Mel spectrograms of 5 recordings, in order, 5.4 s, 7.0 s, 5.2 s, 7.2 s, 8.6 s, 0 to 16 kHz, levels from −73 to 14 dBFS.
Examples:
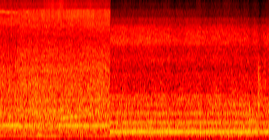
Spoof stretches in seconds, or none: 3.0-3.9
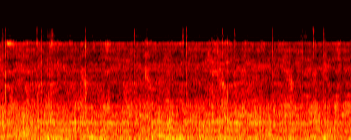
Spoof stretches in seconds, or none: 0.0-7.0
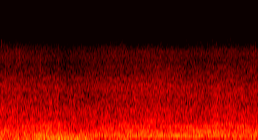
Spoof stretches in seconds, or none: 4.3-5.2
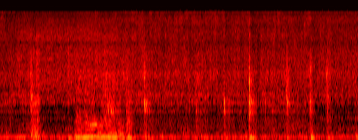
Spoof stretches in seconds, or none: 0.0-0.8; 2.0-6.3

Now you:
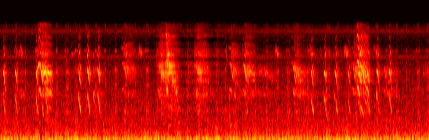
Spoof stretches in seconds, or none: 3.1-4.5

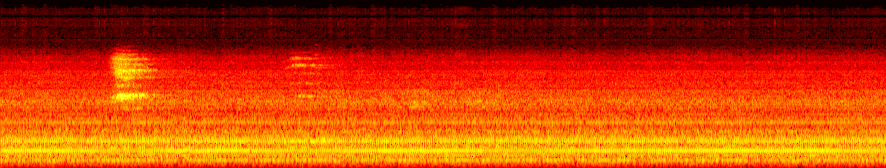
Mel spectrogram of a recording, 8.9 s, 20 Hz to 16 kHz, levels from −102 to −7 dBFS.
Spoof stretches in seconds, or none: 1.8-2.5; 4.8-5.5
